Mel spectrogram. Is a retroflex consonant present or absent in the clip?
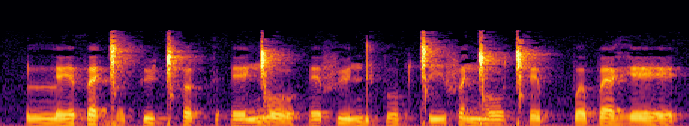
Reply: absent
